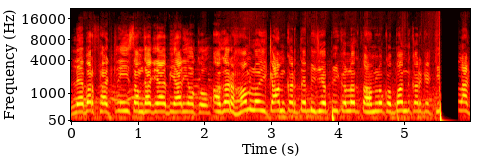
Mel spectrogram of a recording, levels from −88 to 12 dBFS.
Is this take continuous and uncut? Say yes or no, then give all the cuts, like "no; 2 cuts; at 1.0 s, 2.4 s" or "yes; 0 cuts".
no; 1 cut; at 2.1 s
